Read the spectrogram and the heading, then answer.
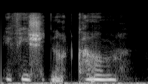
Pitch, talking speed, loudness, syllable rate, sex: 220 Hz, 205 wpm, -17 LUFS, 4.4 syllables/s, female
